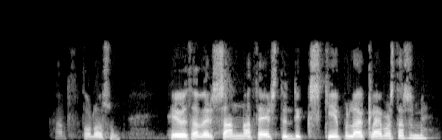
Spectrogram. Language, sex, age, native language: Icelandic, male, 20-29, Icelandic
